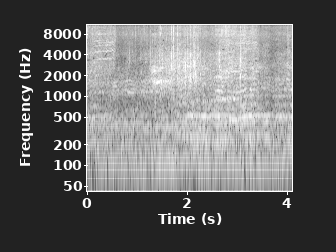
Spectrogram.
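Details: Baltimore honey bees in the morning, swarming over a European hornet queen they have stung and killed at the hive; continuous massed buzzing with a steady droning band and brief sharper flickers.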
